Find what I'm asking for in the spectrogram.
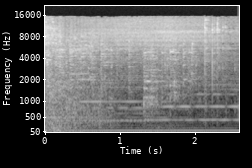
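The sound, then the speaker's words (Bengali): Glass of a hurricane lantern shattering, with a sharp, bright burst at the start that settles into a faint, lingering rattle and thin ringing tones as it fades. “পর মুহূর্তেই জীবটা মাটির ওপরে আছাড় খেয়ে পড়ল, আর তার ল্যাজের ঘা লেগে হ্যারিকেনের লণ্ঠনটা ভেঙে একেবারে নিভে গেল।”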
